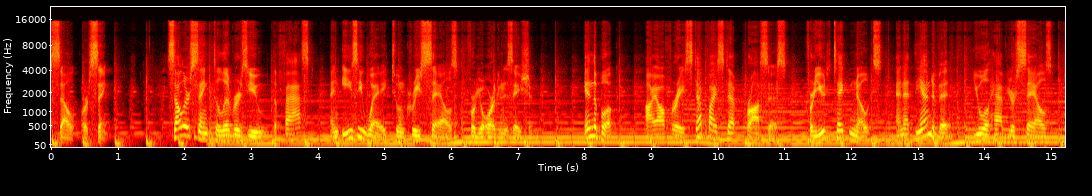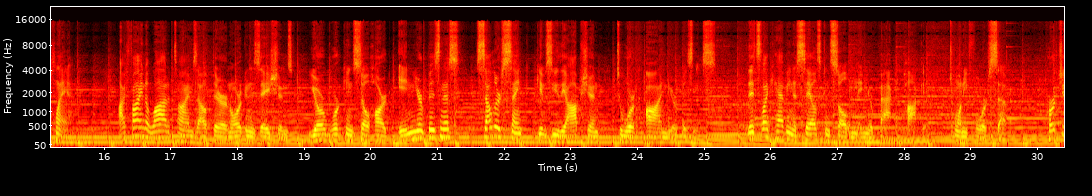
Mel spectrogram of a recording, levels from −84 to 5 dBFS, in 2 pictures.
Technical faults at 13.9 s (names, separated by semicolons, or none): imaging from sample-and-hold upsampling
